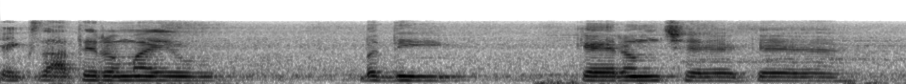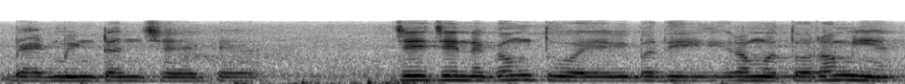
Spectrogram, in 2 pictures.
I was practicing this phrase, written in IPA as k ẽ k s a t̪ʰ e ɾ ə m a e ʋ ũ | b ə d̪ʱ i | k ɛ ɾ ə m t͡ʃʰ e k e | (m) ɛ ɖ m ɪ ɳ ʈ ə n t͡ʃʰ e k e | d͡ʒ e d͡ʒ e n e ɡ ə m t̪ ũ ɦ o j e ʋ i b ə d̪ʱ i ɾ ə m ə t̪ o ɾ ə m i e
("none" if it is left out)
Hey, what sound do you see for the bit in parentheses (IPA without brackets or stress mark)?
b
